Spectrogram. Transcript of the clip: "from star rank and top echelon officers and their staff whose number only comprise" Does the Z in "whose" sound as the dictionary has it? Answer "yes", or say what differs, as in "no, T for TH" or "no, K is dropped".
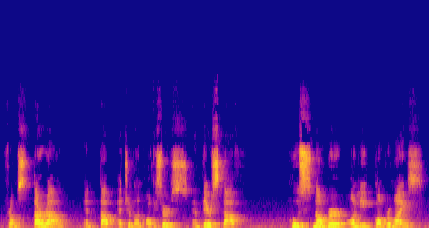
no, S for Z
